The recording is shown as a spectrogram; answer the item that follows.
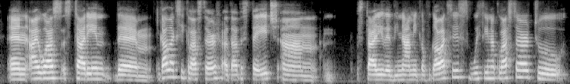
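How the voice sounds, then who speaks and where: A woman from Chile with a Chilean accent, a Spanish speaker in her thirties, giving an online lecture over a video call in a friendly way with many fillers. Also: on the low side.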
